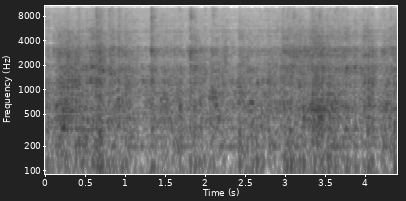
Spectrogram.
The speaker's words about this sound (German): Und schlage nun die gesamte Masse mit dem Mixer schaumig. Auf einer langsamen Stufe.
